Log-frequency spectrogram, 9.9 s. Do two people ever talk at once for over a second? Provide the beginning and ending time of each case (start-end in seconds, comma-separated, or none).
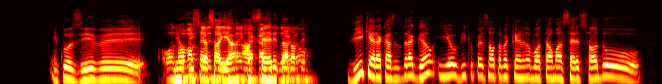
2.6-4.5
